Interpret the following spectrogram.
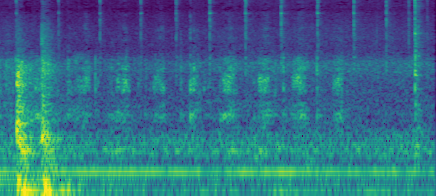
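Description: A dog panting quickly, about four or five breaths a second, after a short loud sound falling in pitch near the start. Sharp metal clicks, like a spoon on the pan, come through at intervals.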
